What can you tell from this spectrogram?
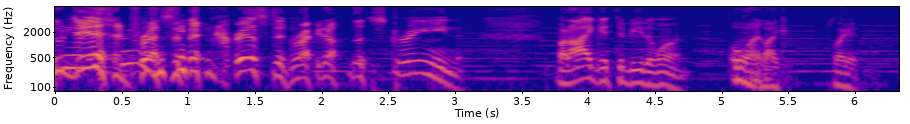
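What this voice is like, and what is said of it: Usual voice. Nothing is said of it.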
